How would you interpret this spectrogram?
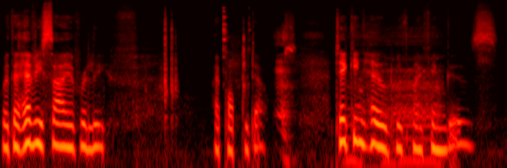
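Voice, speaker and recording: A woman narrating in first person as a composed captive in a historical pirate audio drama, with measured, dramatic storytelling. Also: fairly high pitch, fairly even intonation, noisy background, close to an everyday voice. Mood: measured, tense. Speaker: narrator and lead actor.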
